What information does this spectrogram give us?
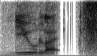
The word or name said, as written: nuilex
